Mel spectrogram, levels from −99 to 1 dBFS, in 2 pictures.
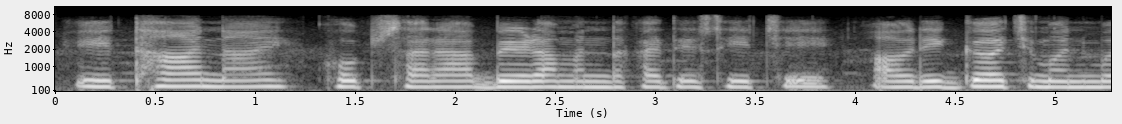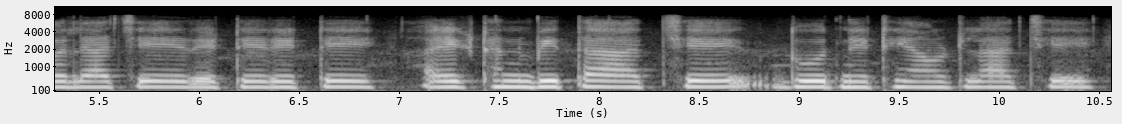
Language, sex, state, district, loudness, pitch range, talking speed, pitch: Halbi, female, Chhattisgarh, Bastar, -17 LUFS, 220-230 Hz, 145 wpm, 225 Hz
